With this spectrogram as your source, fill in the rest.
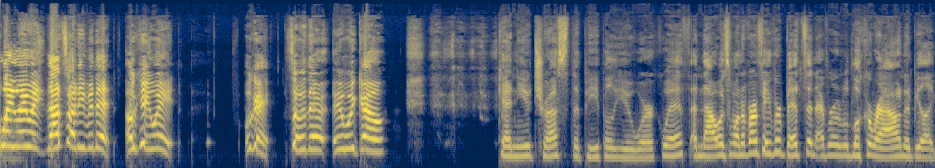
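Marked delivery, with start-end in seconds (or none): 5.0-6.9 soft, monotone dystopian robot voice. Speaker describes a favorite bit, doing the dystopian robot man voice. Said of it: "like robot man voice robot would come on and do like a monologue".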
